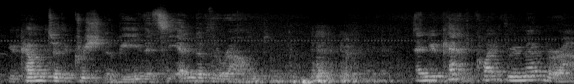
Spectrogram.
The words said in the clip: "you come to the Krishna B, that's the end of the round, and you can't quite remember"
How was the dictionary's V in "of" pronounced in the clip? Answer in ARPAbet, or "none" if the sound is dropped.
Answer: V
